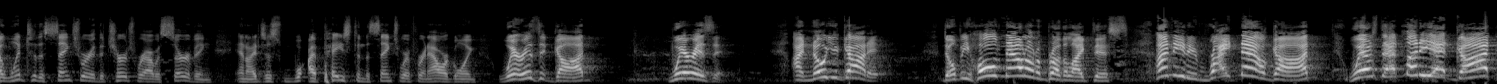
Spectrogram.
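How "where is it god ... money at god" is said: loud, high shouted prayer; impatient, hammed-up pleading at full voice; desperate demand. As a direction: yell at God, building in pitch and volume.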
